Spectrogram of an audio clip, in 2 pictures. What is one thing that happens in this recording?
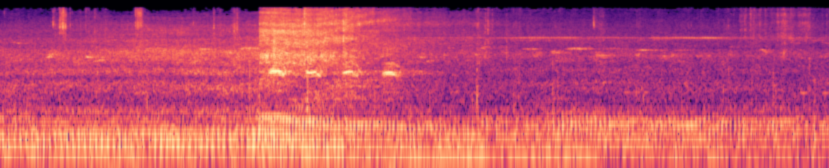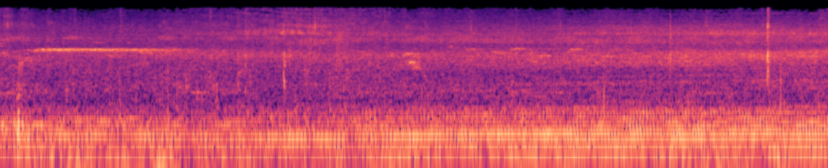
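Traffic hums steadily from a nearby road.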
